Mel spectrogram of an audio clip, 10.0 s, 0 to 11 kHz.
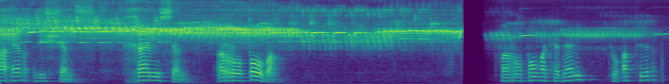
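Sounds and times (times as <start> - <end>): birds singing rapid trills: 0.0 - 10.0.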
